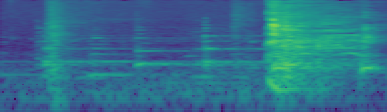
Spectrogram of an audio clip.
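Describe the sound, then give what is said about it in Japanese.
A person coughs and splutters as if choking, a few harsh bursts with the loudest near the middle and two shorter ones close together at the end, with no talk over them. “むせてますやんコーヒーでも飲んでくださいよ”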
